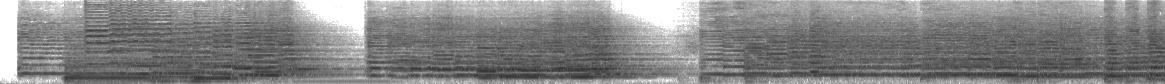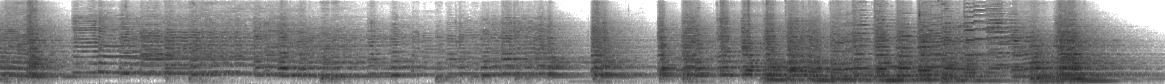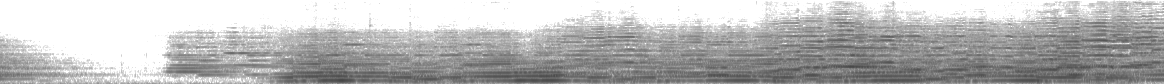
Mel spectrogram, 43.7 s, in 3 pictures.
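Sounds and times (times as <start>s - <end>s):
string quartet allegro in C: 0.2s - 29.2s, 31.3s - 43.6s.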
